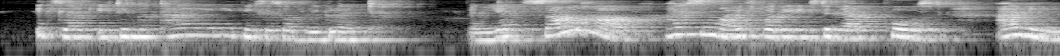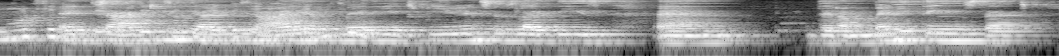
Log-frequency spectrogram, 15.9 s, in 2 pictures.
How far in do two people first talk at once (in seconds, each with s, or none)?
8.4 s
